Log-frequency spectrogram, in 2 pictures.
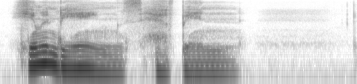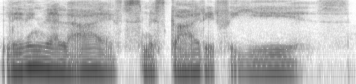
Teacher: she's just that kind of like breathy and it's relaxed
